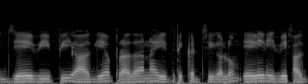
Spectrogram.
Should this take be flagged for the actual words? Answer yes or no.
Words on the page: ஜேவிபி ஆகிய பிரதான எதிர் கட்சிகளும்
yes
